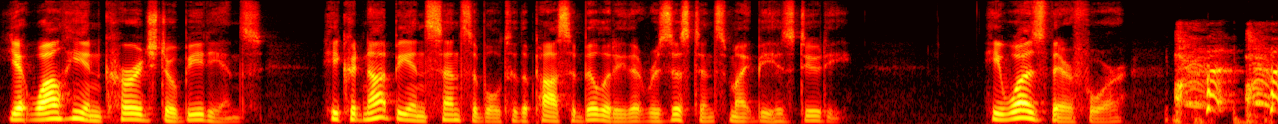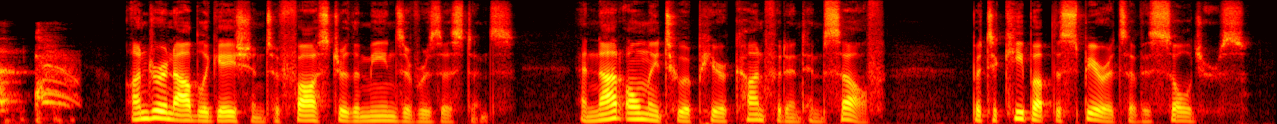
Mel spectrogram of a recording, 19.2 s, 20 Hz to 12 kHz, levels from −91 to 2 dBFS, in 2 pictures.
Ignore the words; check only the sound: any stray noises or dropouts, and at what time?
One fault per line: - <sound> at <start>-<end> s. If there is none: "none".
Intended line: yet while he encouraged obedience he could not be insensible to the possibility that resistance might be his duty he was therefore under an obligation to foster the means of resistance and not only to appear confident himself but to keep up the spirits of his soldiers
- cough at 8.7-10.2 s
